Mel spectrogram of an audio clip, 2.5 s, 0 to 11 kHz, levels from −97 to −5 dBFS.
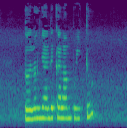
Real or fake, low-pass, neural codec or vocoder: real; 9.9 kHz; none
